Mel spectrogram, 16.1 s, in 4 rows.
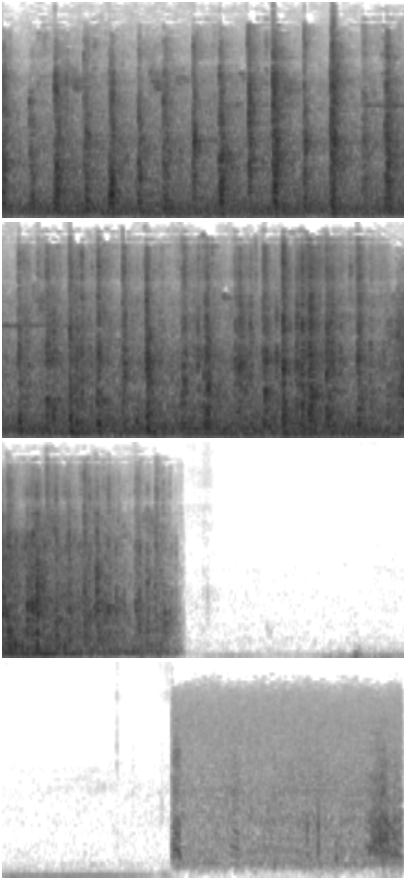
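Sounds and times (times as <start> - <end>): horse hooves clip-clopping: 0.0 - 10.0, 13.8 - 16.0.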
